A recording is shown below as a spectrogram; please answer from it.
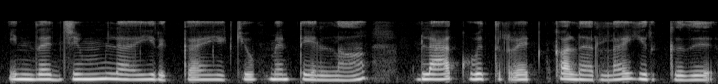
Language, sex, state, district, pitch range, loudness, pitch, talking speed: Tamil, female, Tamil Nadu, Nilgiris, 220-240 Hz, -17 LUFS, 230 Hz, 85 wpm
